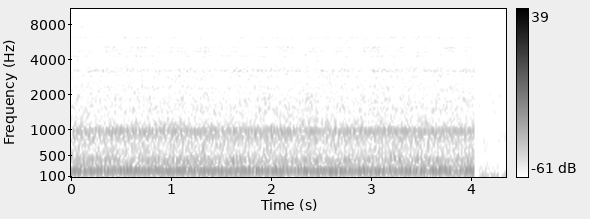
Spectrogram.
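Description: Faint steady electrical hum over low room hiss.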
